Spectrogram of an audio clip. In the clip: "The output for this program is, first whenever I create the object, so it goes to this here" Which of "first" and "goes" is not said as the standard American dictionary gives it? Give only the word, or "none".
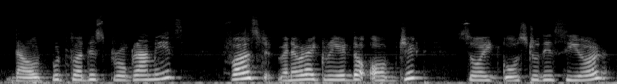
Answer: none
